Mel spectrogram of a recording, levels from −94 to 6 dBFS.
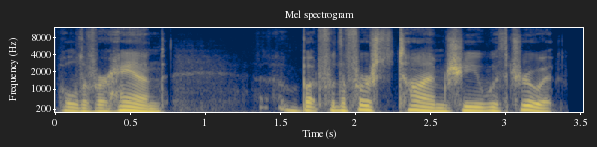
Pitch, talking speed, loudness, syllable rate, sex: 145 Hz, 240 wpm, -16 LUFS, 5.8 syllables/s, male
